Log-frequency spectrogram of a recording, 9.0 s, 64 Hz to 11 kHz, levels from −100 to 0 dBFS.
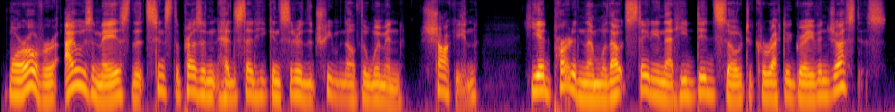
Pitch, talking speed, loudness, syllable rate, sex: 140 Hz, 220 wpm, -22 LUFS, 6.8 syllables/s, male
